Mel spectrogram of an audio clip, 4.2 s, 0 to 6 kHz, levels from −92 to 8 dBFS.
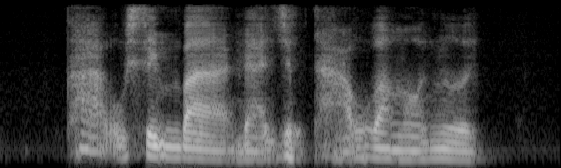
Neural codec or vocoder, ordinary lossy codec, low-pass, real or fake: codec, 16 kHz, 1 kbps, FunCodec, trained on Chinese and English, 50 frames a second; AAC, 32 kbps; 5.4 kHz; fake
